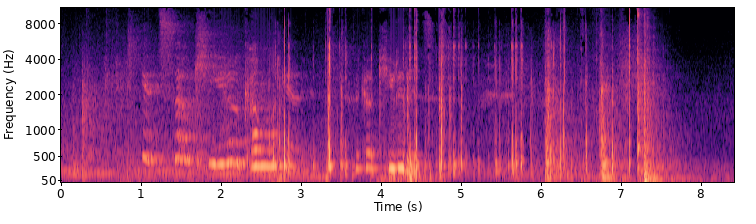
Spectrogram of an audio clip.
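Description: A young woman laughs and talks excitedly close by.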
